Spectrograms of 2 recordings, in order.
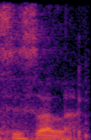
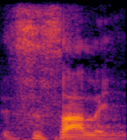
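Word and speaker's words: Sisaala: Is your language called Sisala? Sisali. We speak Sisali.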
